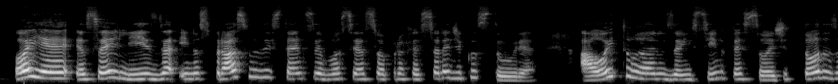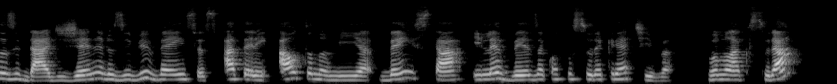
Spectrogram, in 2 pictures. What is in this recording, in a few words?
voice recorder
